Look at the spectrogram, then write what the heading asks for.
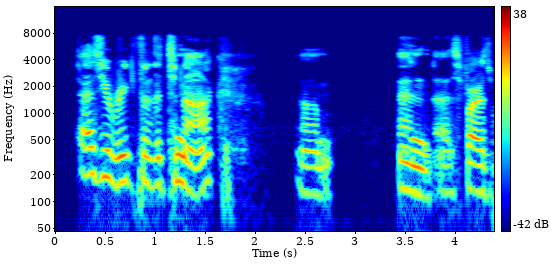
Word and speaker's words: Tanakh: And so Tanuk ends up just being pronounced as Tanakh.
